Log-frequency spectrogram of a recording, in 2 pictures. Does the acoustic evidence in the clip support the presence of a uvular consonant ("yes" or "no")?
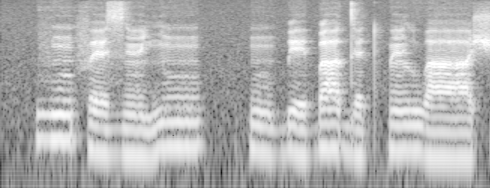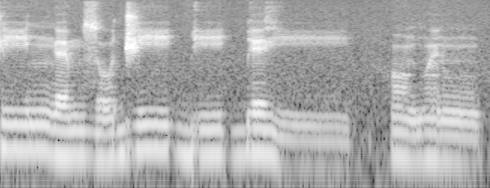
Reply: no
